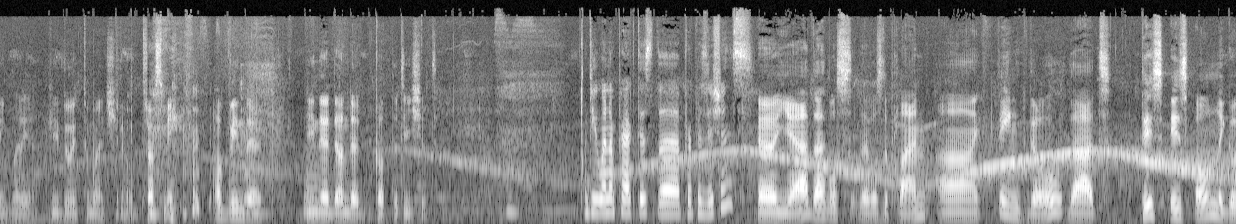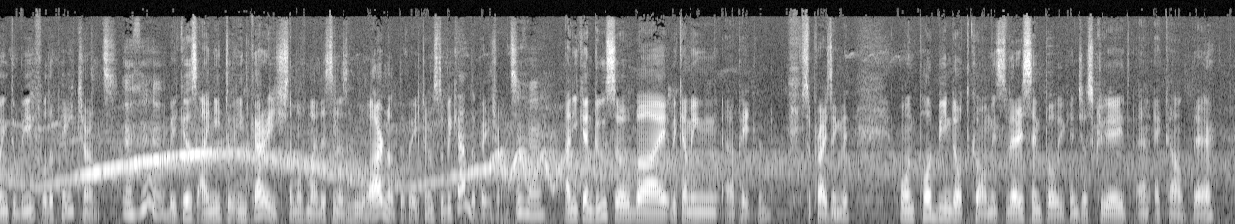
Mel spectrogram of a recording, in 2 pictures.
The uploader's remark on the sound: This episode was recorded outside by the river.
